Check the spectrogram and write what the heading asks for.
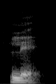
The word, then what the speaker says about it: les: উচ্চারণ কি হবে? লে। লে।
